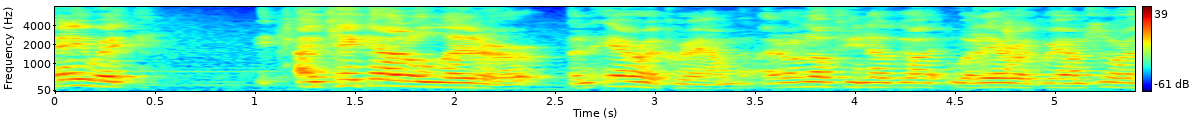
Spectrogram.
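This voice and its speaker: There is audible room echo and noticeable background noise as a man with a fairly high voice speaks at a moderate pace with ordinary pitch variation. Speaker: poet. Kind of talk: casual chat. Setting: podcast interview.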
